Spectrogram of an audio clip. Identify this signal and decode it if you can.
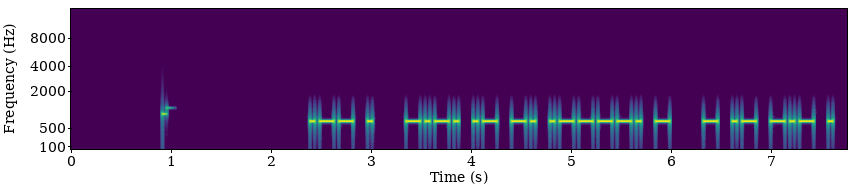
Morse code, heard as a keyed tone, about 25 wpm, 700 Hz. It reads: WE CAN'T TAKE
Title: A Sound Of Thunder 25wpm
